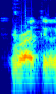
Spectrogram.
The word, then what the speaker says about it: Radu: Uh my first name um you can Radu is absolutely perfect. There's a Eastern European way of saying it. Uh but the rolling R sometimes is difficult.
